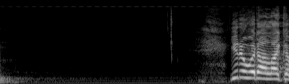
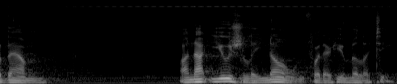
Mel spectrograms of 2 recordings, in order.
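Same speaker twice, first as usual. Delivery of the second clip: low, soft caution from the pulpit; hushed preacher counsel; quiet sermon warning; 11 semitones lower, 9 dB quieter than usual. Acted. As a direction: warn them gently and low.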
